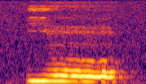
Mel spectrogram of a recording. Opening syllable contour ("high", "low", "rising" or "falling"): low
